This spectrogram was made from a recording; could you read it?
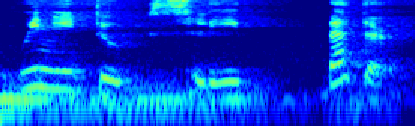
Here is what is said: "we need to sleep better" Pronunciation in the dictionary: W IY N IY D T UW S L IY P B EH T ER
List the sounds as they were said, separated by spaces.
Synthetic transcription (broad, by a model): W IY N IY D T UW S L IY P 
